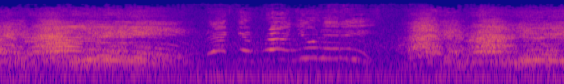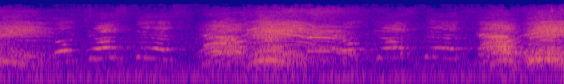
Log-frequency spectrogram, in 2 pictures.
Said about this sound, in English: Hundreds of protesters gathered at Mariachi Plaza, on foot and in cars,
